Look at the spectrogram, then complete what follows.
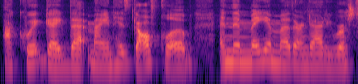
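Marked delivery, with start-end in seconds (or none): none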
